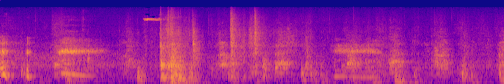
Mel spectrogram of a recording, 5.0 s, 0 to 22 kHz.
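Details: A 15-month-old Vizsla greets its owner returning home after a six-month military deployment, giving high excited whines and yelps that rise and fall, mixed with people's excited talking, laughter and clapping.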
